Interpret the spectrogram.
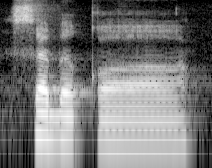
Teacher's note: وقفن میں ایک الف کے برابر قاف کو کھینچ کر پڑھنا ہے، سبقا، قاف کو موٹا بھی پڑھنا ہے۔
